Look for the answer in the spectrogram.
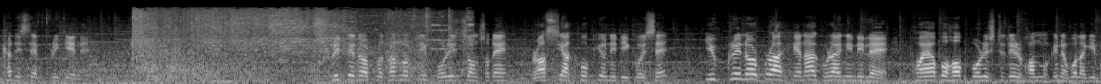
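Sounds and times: explosion blast and debris: 1.3s - 3.8s.

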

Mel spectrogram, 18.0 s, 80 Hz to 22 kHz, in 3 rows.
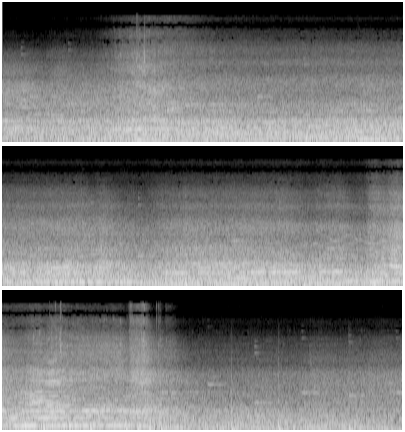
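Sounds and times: car exhaust drone: 5.4s - 18.0s.

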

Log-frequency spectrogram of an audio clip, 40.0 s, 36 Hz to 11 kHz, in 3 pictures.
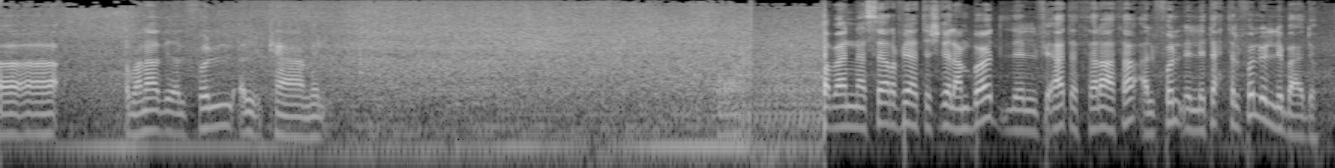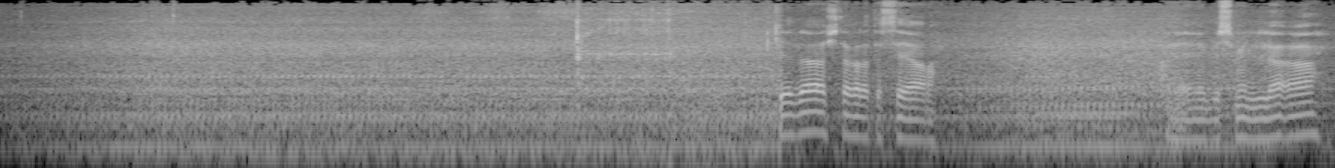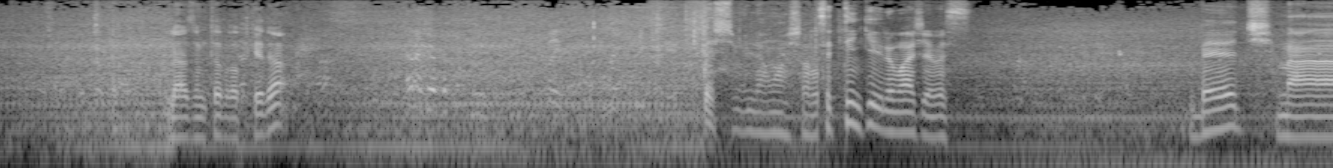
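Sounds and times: car engine starting and idling: 13.2s - 40.0s.

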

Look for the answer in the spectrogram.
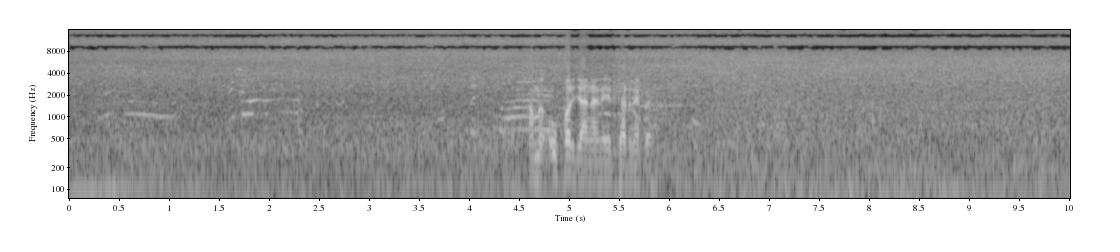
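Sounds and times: fast-flowing water rushing: 0.0s - 10.0s.

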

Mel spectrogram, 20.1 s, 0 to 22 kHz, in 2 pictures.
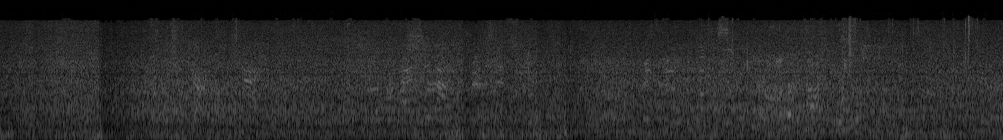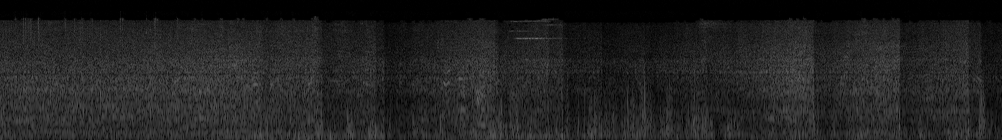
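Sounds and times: wind buffeting microphone: 0.0s - 11.4s, 12.1s - 20.0s
passing car traffic: 0.0s - 20.0s.

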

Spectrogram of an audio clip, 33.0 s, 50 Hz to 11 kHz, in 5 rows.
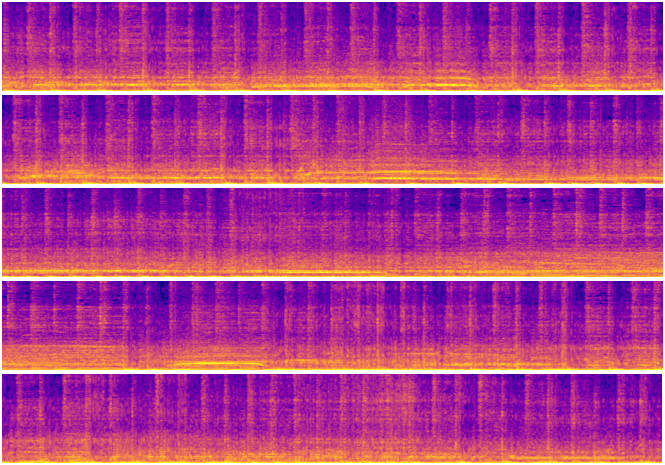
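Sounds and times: heavy pounding bass beat: 0.0s - 33.0s
loud electronic dance music: 0.0s - 33.0s.

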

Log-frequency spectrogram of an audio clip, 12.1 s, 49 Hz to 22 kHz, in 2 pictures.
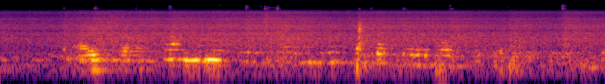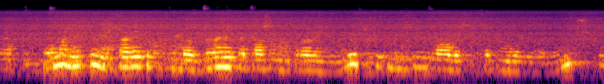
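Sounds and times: indistinct voices: 0.6s - 12.0s.

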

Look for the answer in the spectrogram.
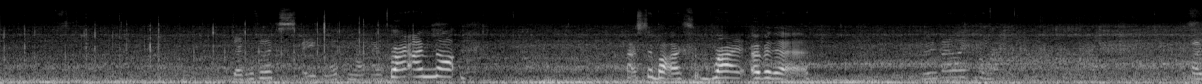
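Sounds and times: street traffic hum: 0.0s - 12.0s
wind rumbling on microphone: 0.0s - 12.0s.

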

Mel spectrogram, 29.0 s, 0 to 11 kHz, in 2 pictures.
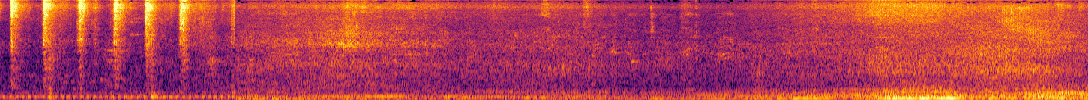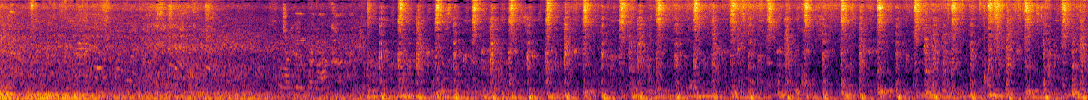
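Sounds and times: vehicle engine rumble passing: 0.0s - 29.0s
background voices: 2.6s - 29.0s.

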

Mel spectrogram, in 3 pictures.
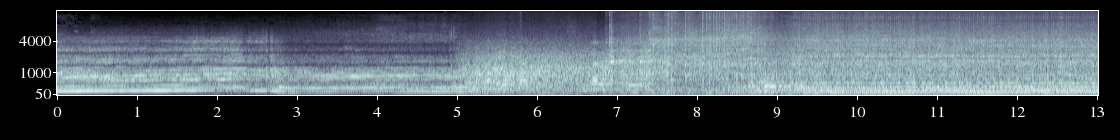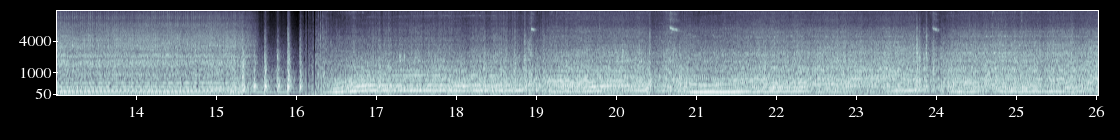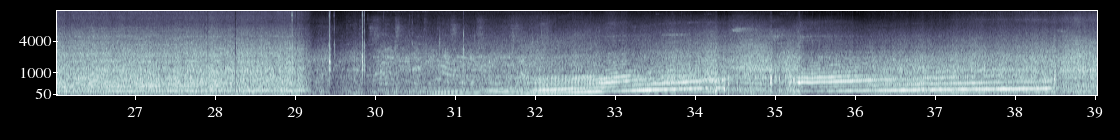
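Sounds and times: car engine accelerating hard: 0.0s - 29.3s, 30.1s - 39.0s
turbocharged car engine running: 6.9s - 34.2s.

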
